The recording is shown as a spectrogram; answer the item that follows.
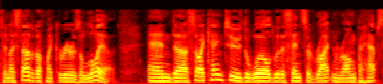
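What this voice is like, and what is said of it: Australian accent. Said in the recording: “I'm Australian, as you can probably tell by the accent”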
